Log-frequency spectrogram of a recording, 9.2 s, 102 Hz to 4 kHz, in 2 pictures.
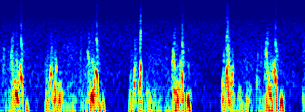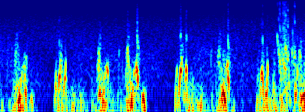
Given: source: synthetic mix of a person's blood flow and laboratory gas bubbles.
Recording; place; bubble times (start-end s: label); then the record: Doppler ultrasound of blood flow; precordium
8.65-9.12 s: bubbles
From the record:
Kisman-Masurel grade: 213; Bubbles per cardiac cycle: several, 3 to 8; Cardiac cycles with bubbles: 1 to 10%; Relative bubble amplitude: loud (0.450 to 0.775); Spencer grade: 1 (occasional bubble signal discernible with the cardiac motion signal, with majority of cardiac periods free of bubbles); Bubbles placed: anywhere in the cardiac cycle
